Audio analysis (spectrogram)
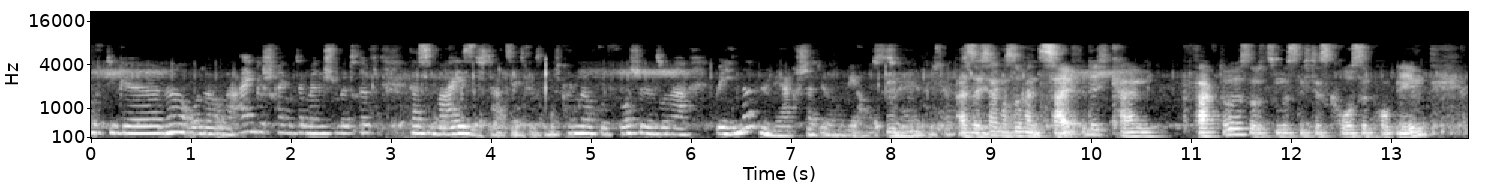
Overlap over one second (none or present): present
